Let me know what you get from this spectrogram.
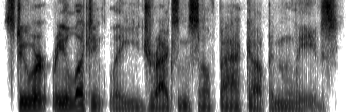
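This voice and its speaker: A man with an extremely deep voice narrates screenplay stage directions. His delivery is dramatic, with pitch that swings widely, and the sound is dry and close. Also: big pitch swings, measured pace, darkish tone, dry recording.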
